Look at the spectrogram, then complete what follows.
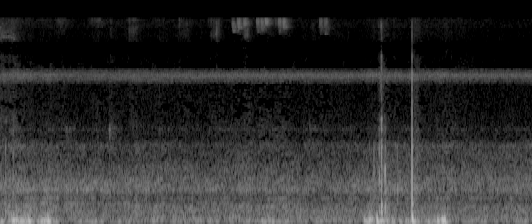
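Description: Night insects chirring in a steady high drone, with a few low thumps about half a second in and two sharp clicks near the five-second mark.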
